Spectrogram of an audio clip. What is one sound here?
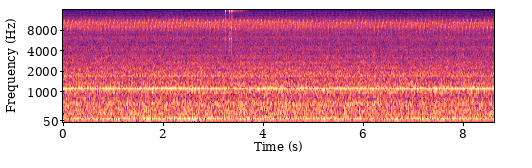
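A jet engine hums steadily at idle.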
